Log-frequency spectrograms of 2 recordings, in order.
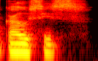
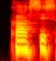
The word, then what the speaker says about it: causes: Causis and effects bukan causis ya. Banyak anak Indonesia bacanya kausis. Causis kayak audio bacanya audio audio ya. The audio the audio is not working gitu. You're audible. Oke, causes and effects.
